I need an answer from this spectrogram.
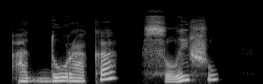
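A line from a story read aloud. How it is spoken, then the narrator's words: Quiet reply. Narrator (Russian): тихо ответила она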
